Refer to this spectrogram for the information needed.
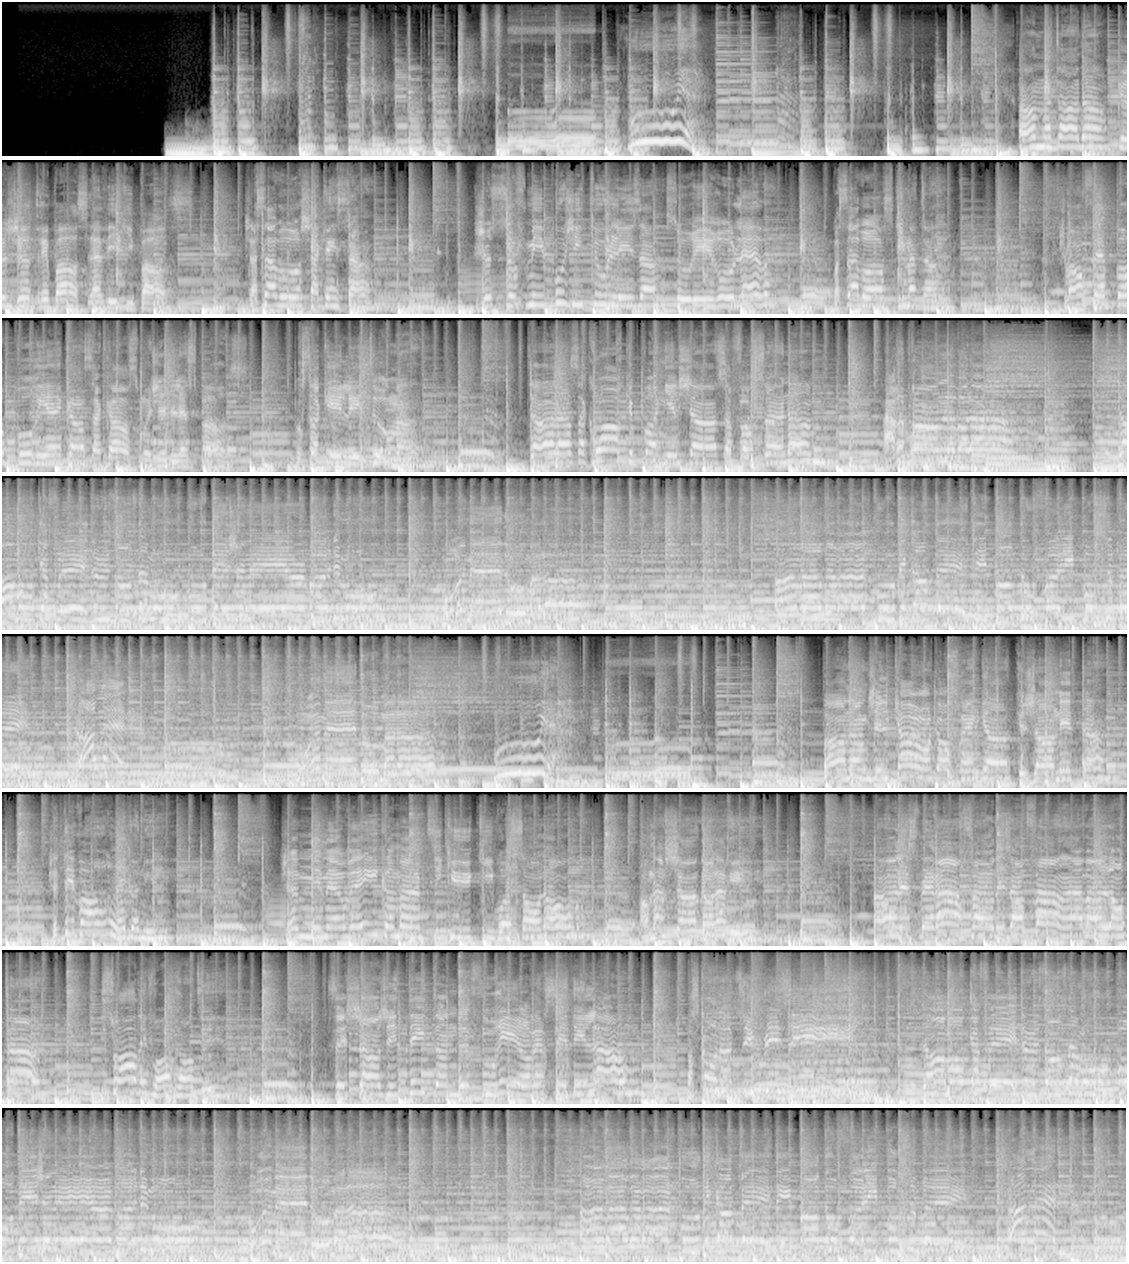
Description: « flamenpop »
